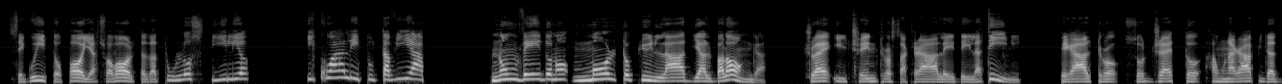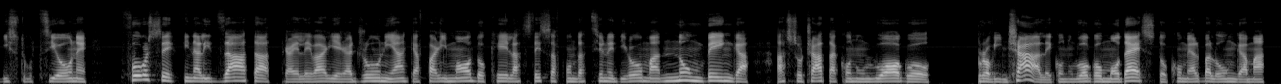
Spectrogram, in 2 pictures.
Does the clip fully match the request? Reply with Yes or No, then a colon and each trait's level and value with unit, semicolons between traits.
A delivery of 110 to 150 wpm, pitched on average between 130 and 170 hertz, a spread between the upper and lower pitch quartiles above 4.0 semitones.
Yes: average, 145 wpm; medium, 140 Hz; average, 4.5 semitones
